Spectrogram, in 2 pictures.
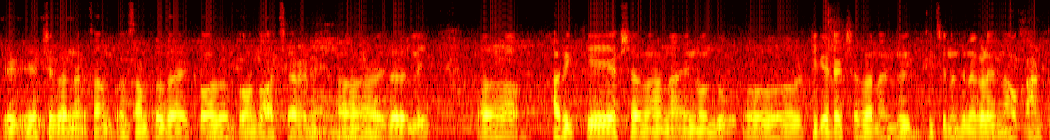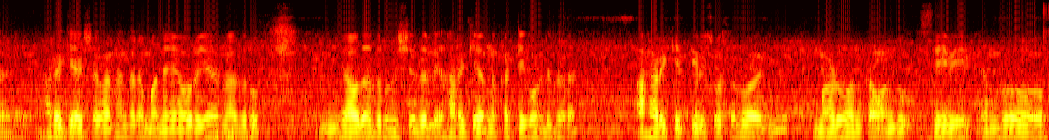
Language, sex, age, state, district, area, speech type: Kannada, male, 30-45, Karnataka, Udupi, rural, spontaneous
